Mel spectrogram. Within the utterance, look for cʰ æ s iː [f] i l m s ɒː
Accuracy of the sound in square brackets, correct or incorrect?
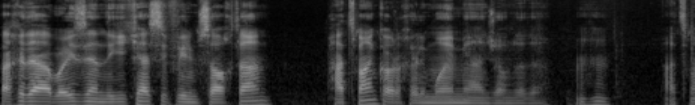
correct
